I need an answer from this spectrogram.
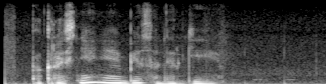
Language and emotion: Russian, neutral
